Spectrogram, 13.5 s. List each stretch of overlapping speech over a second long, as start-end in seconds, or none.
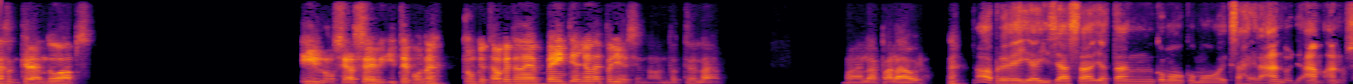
none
